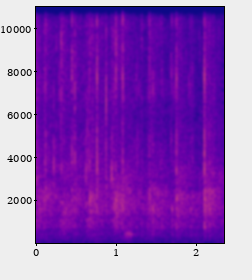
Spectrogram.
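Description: An audience applauds together, a steady wash of many hands clapping at moderate volume with a few sharper individual claps standing out, filling the room for a couple of seconds.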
